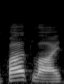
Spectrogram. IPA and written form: bæd laɪt (bad light)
